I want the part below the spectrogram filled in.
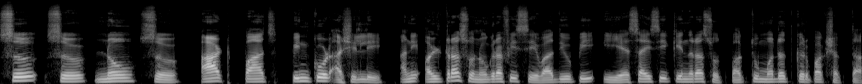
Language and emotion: Goan Konkani, neutral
